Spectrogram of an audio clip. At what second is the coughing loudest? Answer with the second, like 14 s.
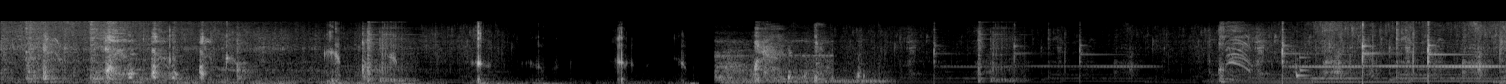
1 s.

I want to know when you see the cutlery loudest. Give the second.
4 s.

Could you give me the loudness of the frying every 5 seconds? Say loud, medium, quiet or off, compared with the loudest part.
loud, quiet, loud.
